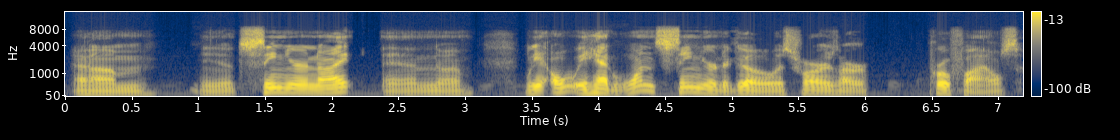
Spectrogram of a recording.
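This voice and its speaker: Older male hockey announcer, head cold, rambling asides, smooth dry voice. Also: fairly low pitch, lively intonation, measured pace, fairly bright tone, dry recording. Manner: rambling, chatty, self-deprecating asides. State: head cold with scratchy throat. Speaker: play-by-play announcer. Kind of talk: casual hockey broadcast commentary.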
